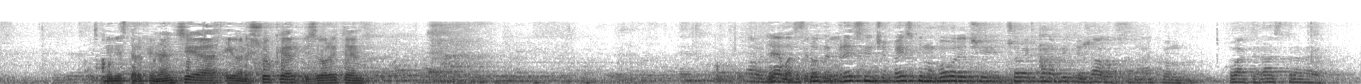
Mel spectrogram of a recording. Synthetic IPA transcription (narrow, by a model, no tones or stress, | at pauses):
minist̪aɾfinant̪sijaʔiʋanʃukɛɾizʋolit̪ɛ | xaloɡopo̞d̪inepɾet̪sʲjed̪nit͡ʃepaiskod̪noɡo̞ʋoɾet͡ʃit͡ʃo̞ʋjekmo̞ɾabit̪iʒalosannaːkon | xoʋat̪eɾaːspɾaʋe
